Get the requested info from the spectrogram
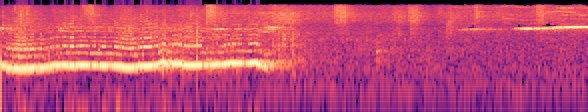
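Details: Mansu the dog, sleeping indoors with the air conditioner on during three months of hot weather, wakes its owner each morning with a strange sound: one wavering, harmonic, howl-like note lasting about two seconds, then near silence.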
